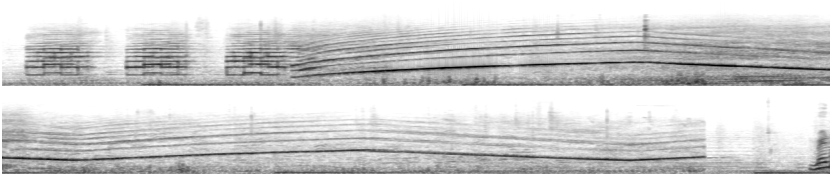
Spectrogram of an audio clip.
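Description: Ambulance siren: three short blasts at one steady pitch, then a slow wail that rises and falls twice and cuts off near the end.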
